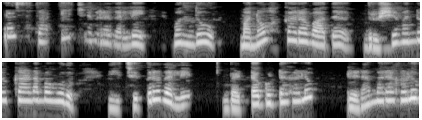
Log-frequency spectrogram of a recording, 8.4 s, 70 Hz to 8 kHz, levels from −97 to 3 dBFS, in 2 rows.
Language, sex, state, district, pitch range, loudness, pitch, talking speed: Kannada, female, Karnataka, Dharwad, 215-315 Hz, -19 LUFS, 265 Hz, 100 wpm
